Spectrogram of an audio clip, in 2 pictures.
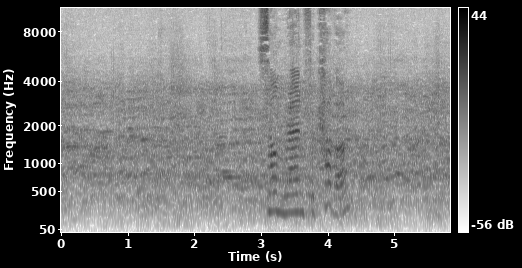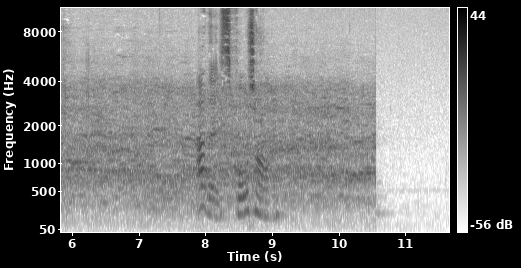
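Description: A crowd of men clamours in a large echoing hall.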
